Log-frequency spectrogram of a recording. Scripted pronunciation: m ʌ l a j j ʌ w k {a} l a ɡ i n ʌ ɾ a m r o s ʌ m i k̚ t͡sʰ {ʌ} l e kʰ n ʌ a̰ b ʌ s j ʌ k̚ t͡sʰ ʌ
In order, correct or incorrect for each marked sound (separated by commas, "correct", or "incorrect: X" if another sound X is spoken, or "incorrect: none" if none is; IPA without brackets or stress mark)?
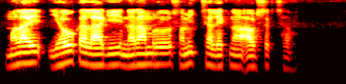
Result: correct, incorrect: a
